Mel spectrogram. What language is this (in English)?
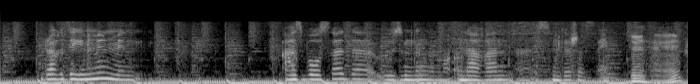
Kazakh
